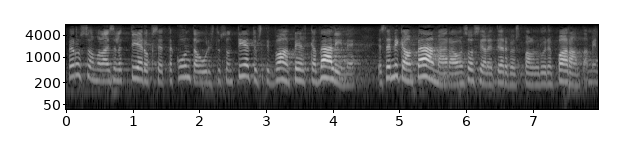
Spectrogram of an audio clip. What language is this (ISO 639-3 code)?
fin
